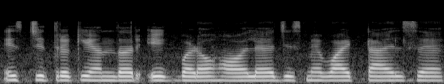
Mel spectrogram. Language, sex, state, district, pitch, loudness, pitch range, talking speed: Hindi, female, Chhattisgarh, Raipur, 185 Hz, -14 LUFS, 185-190 Hz, 160 wpm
